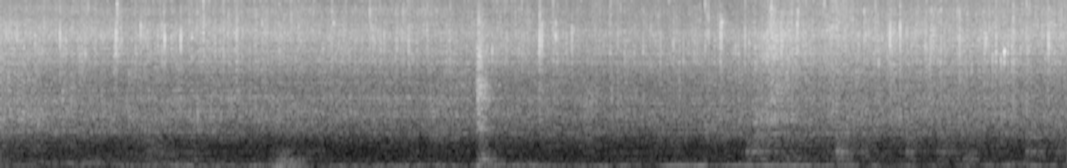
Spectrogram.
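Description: Okra (lady finger) fries in hot oil for crispy bhindi, a continuous bubbling sizzle heard up close with a few soft clinks and stirring knocks over it.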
